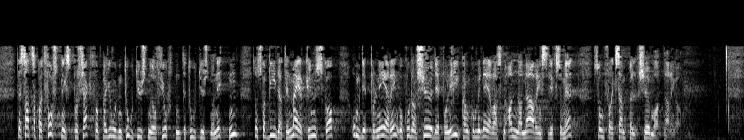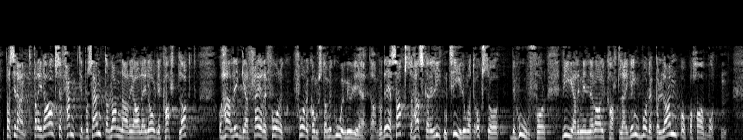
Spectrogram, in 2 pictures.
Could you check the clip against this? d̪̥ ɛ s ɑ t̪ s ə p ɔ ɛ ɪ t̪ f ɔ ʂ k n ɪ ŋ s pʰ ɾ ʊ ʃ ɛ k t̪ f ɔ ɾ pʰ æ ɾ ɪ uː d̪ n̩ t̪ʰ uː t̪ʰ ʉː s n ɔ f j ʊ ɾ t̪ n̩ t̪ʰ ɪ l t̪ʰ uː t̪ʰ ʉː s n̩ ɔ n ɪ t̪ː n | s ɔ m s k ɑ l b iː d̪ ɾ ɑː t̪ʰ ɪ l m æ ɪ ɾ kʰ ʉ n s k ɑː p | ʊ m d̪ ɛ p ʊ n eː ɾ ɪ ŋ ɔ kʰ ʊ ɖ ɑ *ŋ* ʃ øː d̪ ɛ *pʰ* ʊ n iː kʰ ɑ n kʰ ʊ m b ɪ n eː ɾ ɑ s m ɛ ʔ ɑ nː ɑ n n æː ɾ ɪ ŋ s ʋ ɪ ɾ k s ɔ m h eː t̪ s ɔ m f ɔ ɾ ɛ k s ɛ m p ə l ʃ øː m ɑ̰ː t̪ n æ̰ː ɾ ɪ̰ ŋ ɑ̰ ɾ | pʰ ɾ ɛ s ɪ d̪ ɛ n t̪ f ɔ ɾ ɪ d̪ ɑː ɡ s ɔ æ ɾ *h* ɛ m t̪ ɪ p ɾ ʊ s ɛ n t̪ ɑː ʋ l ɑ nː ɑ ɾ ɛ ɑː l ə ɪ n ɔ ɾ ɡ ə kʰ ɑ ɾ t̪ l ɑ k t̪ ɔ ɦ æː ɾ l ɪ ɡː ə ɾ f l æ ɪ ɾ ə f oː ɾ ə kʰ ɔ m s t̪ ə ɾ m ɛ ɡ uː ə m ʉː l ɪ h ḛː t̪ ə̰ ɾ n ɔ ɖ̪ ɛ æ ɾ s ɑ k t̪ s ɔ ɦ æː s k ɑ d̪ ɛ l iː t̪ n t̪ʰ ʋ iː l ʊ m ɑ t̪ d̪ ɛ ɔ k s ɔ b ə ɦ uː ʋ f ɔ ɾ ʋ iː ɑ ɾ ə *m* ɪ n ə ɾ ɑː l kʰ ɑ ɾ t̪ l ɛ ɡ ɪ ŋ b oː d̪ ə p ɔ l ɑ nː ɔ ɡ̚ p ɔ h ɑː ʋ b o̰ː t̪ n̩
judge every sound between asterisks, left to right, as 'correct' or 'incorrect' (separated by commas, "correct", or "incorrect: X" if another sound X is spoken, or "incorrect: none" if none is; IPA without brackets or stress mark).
incorrect: n, incorrect: p, incorrect: f, correct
